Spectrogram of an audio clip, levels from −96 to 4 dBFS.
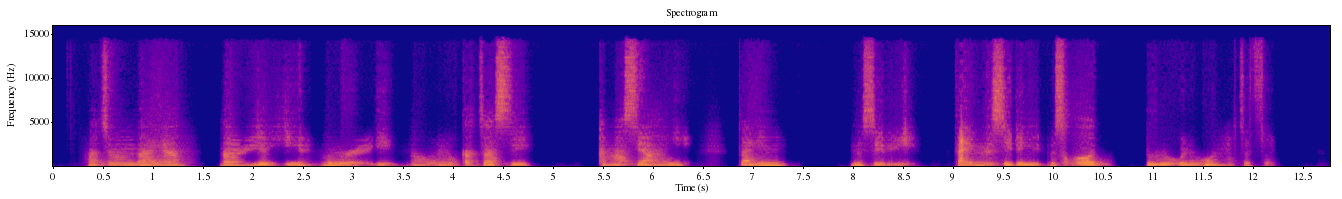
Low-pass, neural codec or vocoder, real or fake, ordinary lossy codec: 14.4 kHz; codec, 44.1 kHz, 0.9 kbps, DAC; fake; MP3, 96 kbps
